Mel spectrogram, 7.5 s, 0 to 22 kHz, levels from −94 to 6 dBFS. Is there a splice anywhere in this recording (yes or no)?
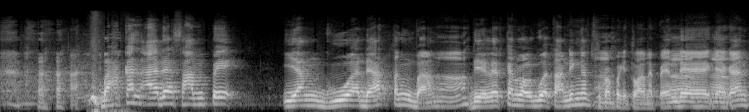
yes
